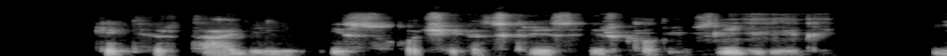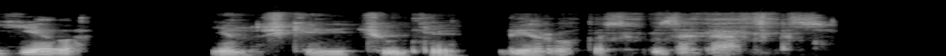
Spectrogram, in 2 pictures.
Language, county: Lithuanian, Utena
